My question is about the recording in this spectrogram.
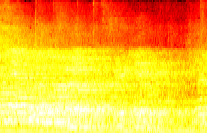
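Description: Indistinct men's voices talking, with no rally sounds.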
